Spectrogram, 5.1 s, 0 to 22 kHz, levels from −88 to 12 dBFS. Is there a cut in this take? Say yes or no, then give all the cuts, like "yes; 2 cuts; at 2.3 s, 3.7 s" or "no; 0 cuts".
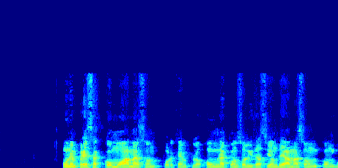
no; 0 cuts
